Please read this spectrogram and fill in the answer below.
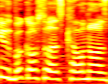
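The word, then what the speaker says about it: Celanawe: I thought it was Selena. He pronounced it Kelena. That's funny. Kelena. I guess it's Kelena. Now we know. Now that he's dead. Now that he's dead, we know how to pronounce it.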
